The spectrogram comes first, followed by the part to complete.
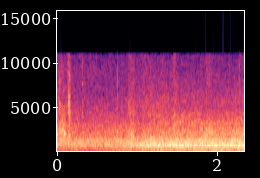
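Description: Steady outdoor background hiss, with no distinct knocks or strokes and little low rumble; a faint steady tone joins near the end.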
